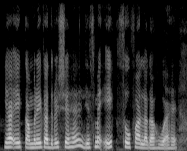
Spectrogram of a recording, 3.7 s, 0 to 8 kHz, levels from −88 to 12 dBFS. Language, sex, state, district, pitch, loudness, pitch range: Hindi, female, Uttar Pradesh, Shamli, 225 Hz, -15 LUFS, 210-235 Hz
